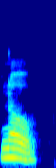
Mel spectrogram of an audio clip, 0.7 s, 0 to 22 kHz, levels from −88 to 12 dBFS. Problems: none marked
